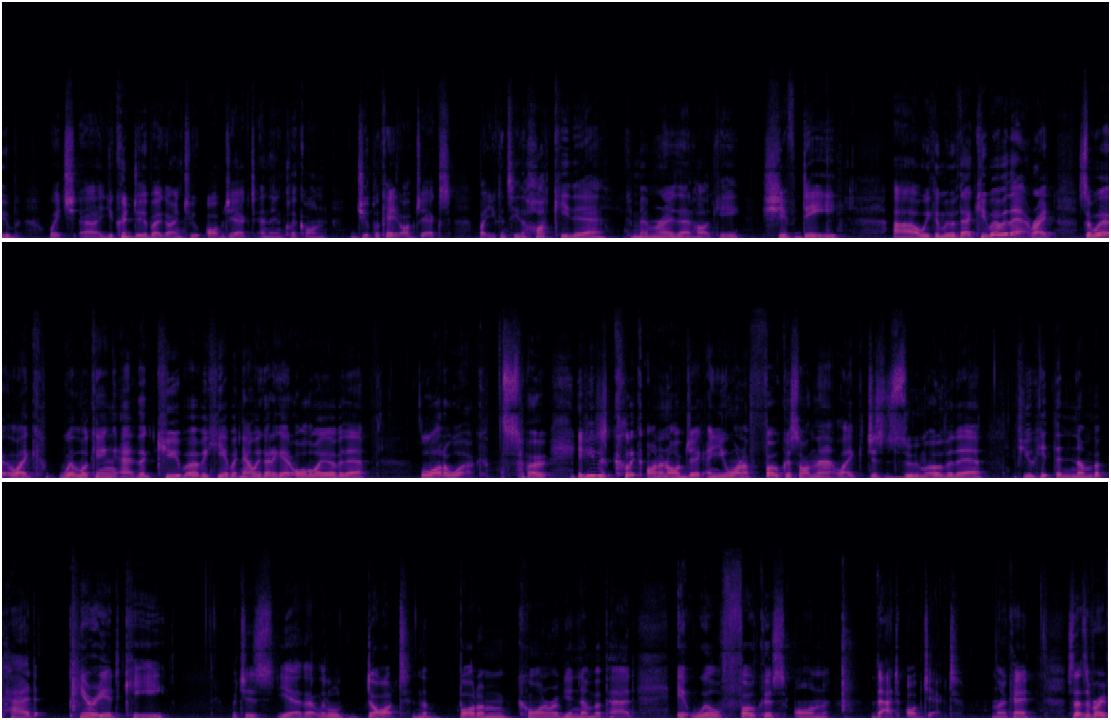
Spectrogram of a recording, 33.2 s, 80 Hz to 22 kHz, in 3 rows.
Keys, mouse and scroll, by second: 1.7 click, 8.2 shift+d, 10.6 click, 11.0-12.0 scroll up 1, 12.1 shift+middle click, 12.5-12.9 scroll up 4, 13.0 shift+middle click, 16.1 click, 16.9 shift+middle click, 22.8 KP_Decimal, 24.5-24.8 scroll down 1, 26.0 middle click, 26.8-27.7 scroll down 2, 27.7 middle click, 27.9-28.8 scroll down 7, 28.8 middle click, 29.6 click, 30.5 KP_Decimal, 31.2 middle click, 31.5-32.0 scroll down 6, 32.0 middle click, 32.5-33.2 scroll down 2.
